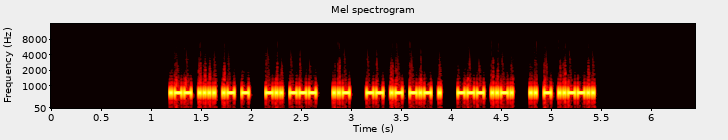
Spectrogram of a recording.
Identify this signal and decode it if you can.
Morse code, heard as a keyed tone, about 52 wpm, 700 Hz. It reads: WHAT DO U MAKE OF IT?
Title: Sentences from Top 100 Words and Abbreviations 50wpm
